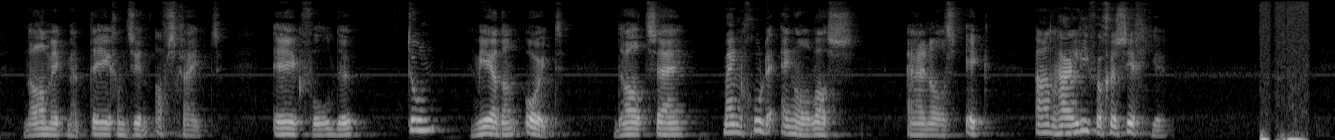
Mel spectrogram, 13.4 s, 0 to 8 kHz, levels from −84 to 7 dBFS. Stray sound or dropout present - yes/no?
yes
